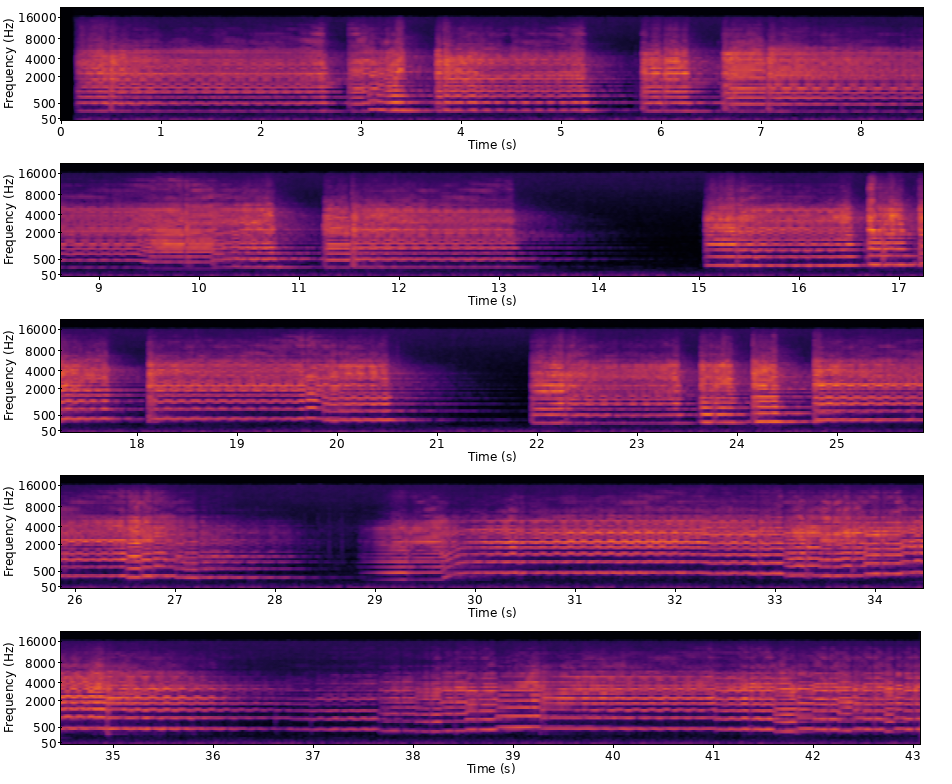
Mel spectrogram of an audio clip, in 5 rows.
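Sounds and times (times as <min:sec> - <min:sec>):
solo violin in D major: 0:00.2 - 0:43.0.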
